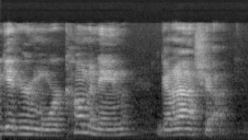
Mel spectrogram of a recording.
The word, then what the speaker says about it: Garasha: her more coming in Ganesha the Japanese pronunciation of Gracia when Tanaka returned home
